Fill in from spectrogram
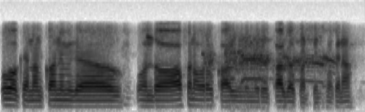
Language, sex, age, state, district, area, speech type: Kannada, male, 18-30, Karnataka, Shimoga, urban, conversation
